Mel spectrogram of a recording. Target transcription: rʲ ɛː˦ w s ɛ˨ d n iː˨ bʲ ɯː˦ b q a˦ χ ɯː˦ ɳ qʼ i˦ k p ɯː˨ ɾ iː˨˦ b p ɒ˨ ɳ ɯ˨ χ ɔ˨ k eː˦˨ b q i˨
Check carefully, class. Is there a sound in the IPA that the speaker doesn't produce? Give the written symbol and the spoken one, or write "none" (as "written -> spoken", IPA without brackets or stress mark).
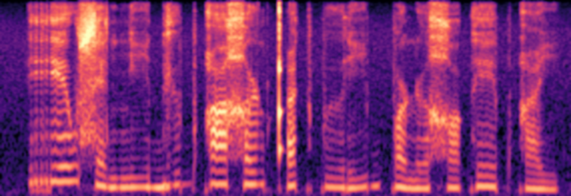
none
